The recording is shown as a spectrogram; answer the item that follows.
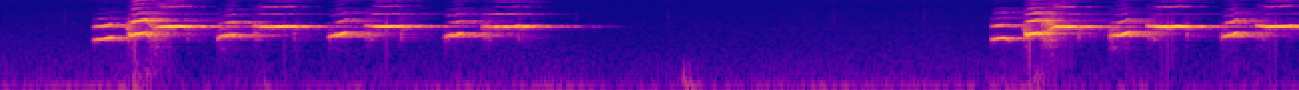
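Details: Male cockatiel, a pet parrot, singing indoors: two bursts of bright whistled, warbling notes with rising and falling slurs, the first about two and a half seconds long, then a silent pause before the second phrase starts.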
